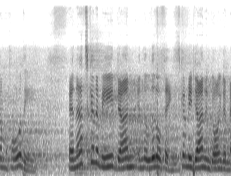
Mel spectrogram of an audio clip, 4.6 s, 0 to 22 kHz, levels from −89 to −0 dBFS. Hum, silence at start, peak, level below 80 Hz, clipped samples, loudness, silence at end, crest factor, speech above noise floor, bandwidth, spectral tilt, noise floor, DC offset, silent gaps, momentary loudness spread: none; 0 s; -8 dBFS; -52 dBFS; under 0.1%; -23 LUFS; 0 s; 16 dB; 20 dB; 19 kHz; -5 dB/octave; -43 dBFS; under 0.1%; none; 15 LU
